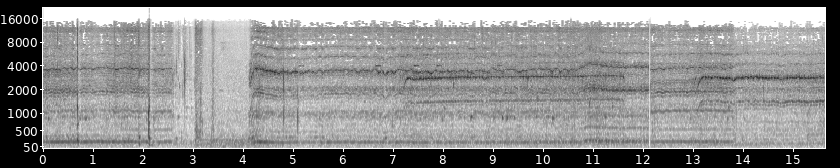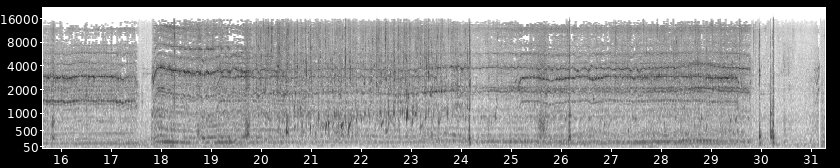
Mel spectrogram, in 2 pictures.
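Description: Motors of compact portable washing machines whining as they agitate a load, with a low hum and a high-pitched whine that shift in pitch. The motors stop briefly about 3 seconds in and again near 18 seconds as the agitator changes direction.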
